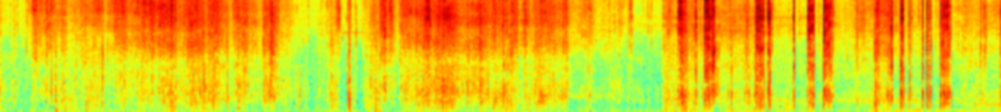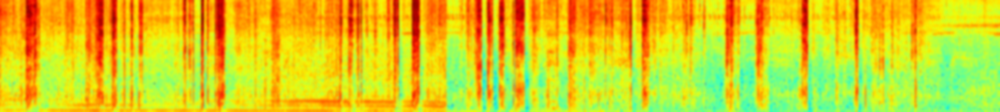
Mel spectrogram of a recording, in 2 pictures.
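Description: Geotextile fabric being pulled and rustled over the ground, then handled and cut with many sharp crackles and clicks. A steady low hum sits underneath for about ten seconds in the middle.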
